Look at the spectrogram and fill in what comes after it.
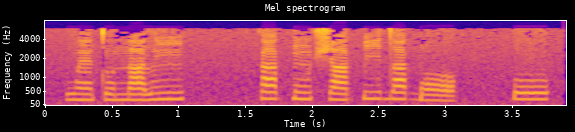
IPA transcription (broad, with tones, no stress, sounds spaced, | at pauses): w ɛ̃˨ t o˨ n a˧ l ĩ˦ | k a˦ k͡p ũ˧ ʃ a˨ k͡p i˧ d a˧ ɡ͡b ɔ˨ | k͡p o˦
